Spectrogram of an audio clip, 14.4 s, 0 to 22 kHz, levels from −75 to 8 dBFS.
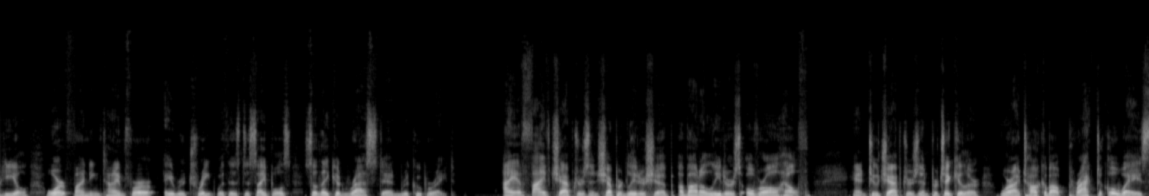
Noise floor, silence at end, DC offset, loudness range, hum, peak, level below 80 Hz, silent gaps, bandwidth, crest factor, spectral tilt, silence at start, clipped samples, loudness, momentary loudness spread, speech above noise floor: -66 dBFS; 0 s; under 0.1%; 4 LU; none; -2 dBFS; -40 dBFS; none; 15.5 kHz; 20 dB; -6 dB/octave; 0 s; under 0.1%; -21 LUFS; 8 LU; 46 dB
